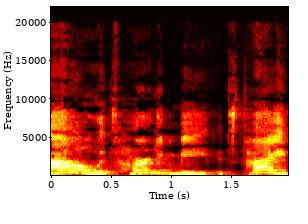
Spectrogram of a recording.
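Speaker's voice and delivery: high, yelping, pained put-on scream. Retelling what a person said while being zipped into a dress: imitating someone screaming in pain. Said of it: "Why are you screaming like that?".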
